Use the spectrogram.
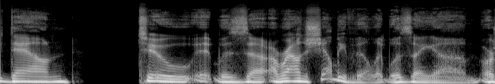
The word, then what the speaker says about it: Shelbyville: She took me down to, it was around Shelbyville. It was or Shovel, as they pronounce it here.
